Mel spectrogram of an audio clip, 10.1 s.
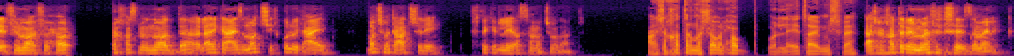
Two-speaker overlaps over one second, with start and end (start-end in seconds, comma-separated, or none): none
